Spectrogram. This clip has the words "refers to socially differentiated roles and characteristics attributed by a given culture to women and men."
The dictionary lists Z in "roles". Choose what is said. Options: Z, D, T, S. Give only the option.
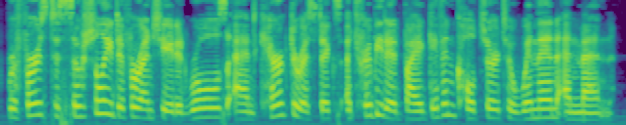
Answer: Z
